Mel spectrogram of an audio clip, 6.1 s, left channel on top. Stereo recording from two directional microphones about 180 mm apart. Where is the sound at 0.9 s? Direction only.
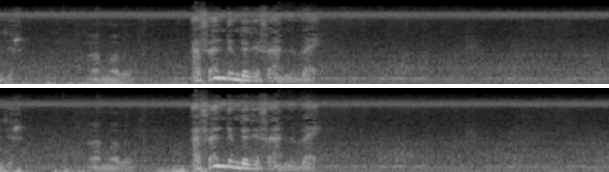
20° left (ahead or behind).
